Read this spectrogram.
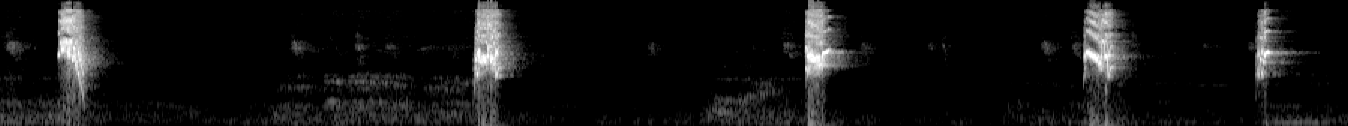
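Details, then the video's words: Javan myna call meant to attract wild mynas: five short, harsh, noisy squawks spaced two to three seconds apart, with faint low murmuring between them. "suara BURUNG JALAK KEBO,gacor menggelegar,semua jalak kebo auto nyahut"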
